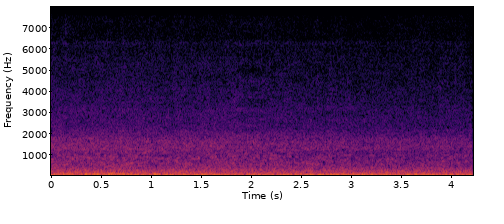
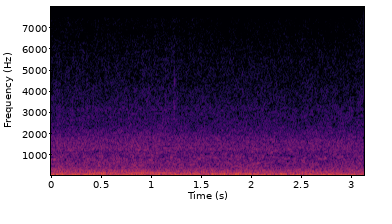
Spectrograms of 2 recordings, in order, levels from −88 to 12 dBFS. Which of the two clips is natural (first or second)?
second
